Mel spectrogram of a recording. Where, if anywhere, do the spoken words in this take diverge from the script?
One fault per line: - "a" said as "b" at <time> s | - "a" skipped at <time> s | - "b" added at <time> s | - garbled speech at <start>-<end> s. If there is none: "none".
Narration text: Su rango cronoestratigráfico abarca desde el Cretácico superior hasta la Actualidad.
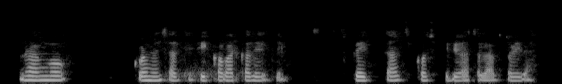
none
